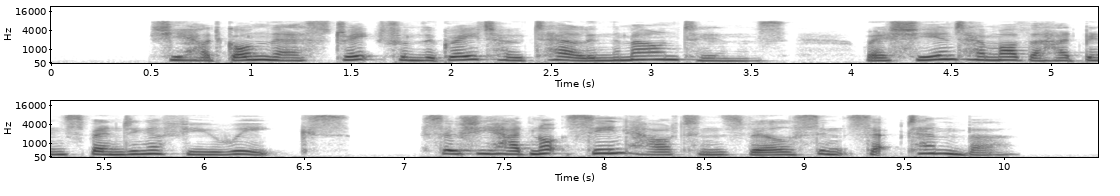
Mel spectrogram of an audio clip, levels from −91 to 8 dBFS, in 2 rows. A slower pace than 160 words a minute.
No: average, 180 wpm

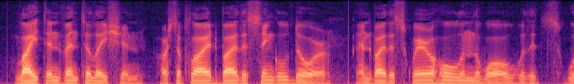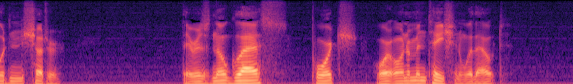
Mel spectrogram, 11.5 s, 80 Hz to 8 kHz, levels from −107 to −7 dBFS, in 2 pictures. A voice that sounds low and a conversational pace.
Yes: low, 100 Hz; average, 150 wpm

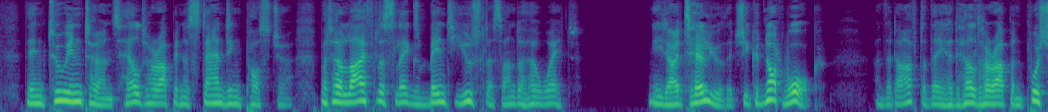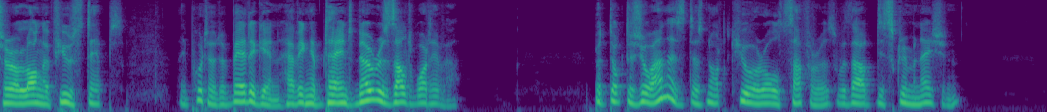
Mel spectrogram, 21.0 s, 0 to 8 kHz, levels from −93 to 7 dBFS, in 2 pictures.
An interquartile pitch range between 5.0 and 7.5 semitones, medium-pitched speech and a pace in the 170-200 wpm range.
No: average, 3.9 semitones; medium, 155 Hz; average, 185 wpm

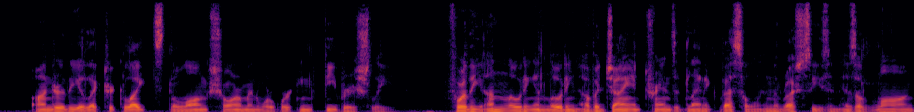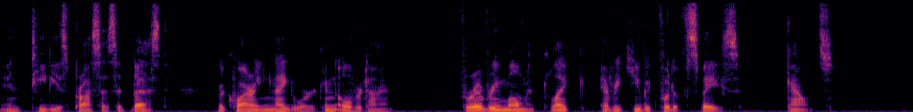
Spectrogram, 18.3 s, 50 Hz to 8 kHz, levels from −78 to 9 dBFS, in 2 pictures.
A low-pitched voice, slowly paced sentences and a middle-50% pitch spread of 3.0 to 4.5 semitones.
No: very low, 85 Hz; average, 150 wpm; average, 3.5 semitones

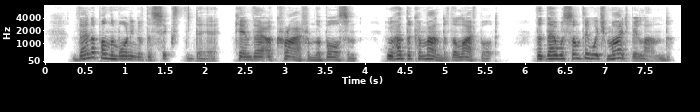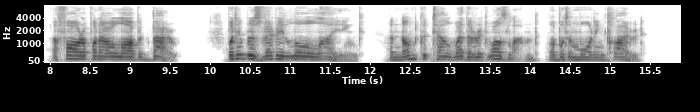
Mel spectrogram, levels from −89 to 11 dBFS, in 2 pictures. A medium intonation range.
Yes: average, 4.4 semitones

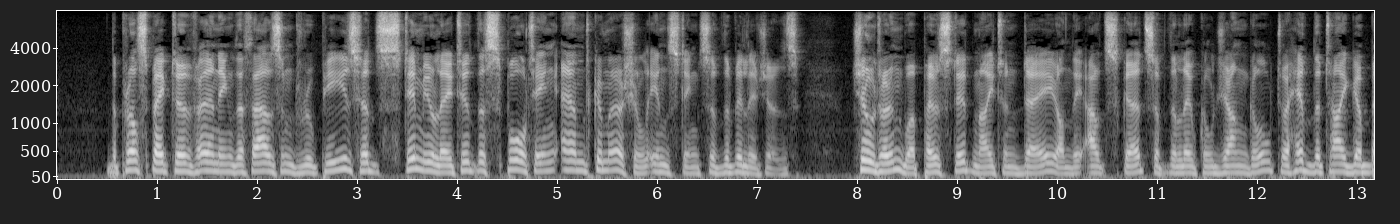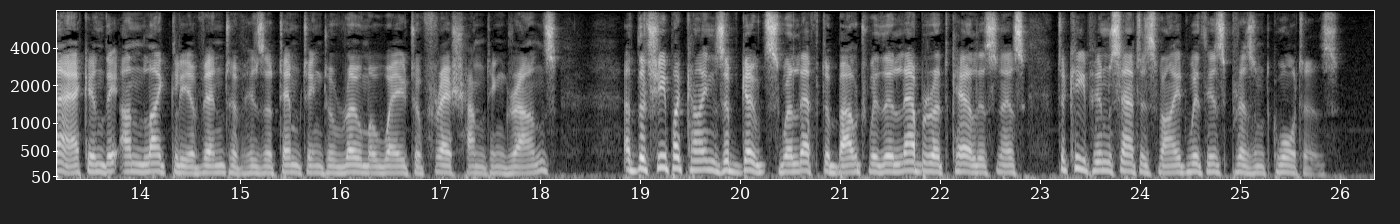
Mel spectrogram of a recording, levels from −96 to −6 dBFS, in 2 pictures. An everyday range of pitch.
Yes: average, 3.9 semitones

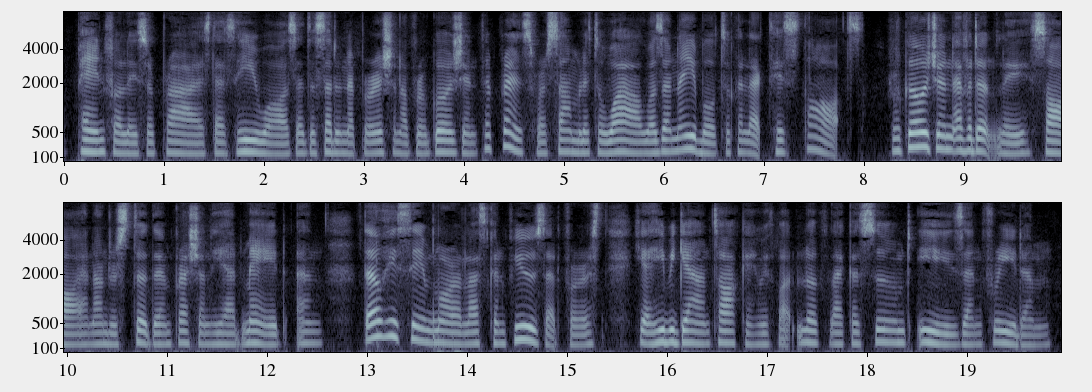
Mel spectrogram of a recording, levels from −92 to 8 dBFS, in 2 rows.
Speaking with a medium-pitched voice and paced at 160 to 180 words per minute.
Yes: medium, 170 Hz; average, 165 wpm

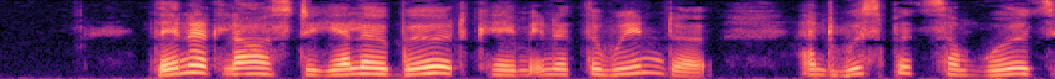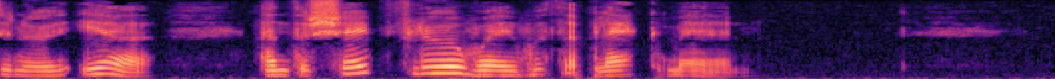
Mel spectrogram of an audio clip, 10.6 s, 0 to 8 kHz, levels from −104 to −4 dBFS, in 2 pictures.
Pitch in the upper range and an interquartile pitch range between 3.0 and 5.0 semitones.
Yes: high, 195 Hz; average, 4.0 semitones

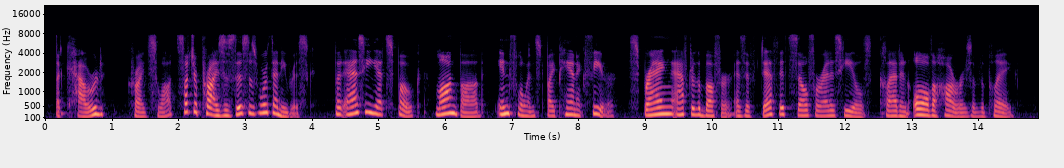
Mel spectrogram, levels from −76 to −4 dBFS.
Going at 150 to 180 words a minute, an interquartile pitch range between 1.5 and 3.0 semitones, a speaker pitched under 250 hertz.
No: average, 175 wpm; wide, 5.5 semitones; medium, 185 Hz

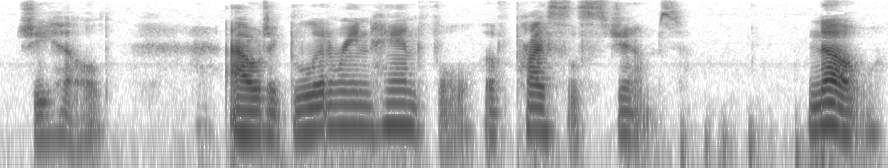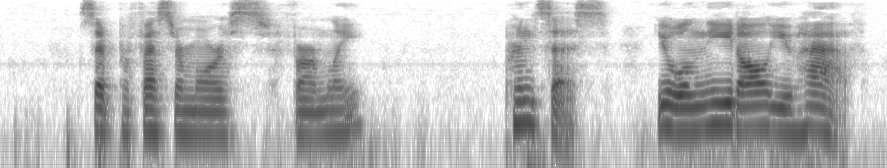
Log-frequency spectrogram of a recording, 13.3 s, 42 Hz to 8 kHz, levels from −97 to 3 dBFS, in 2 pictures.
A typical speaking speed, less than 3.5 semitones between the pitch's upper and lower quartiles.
No: slow, 95 wpm; average, 3.1 semitones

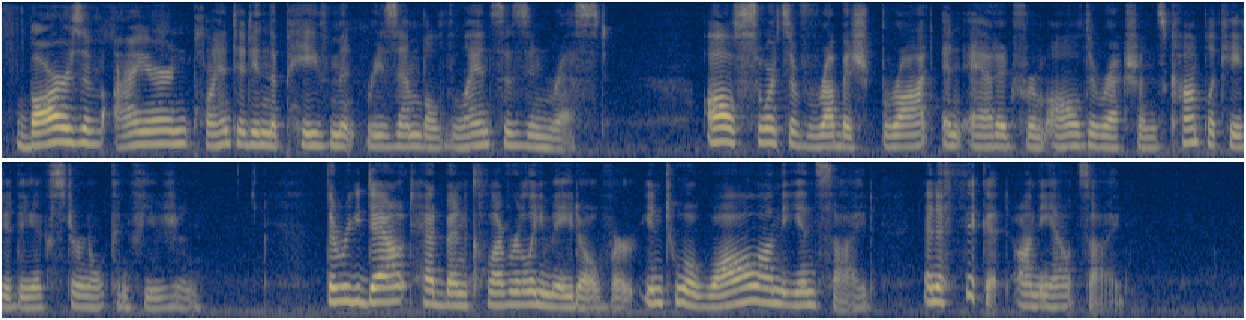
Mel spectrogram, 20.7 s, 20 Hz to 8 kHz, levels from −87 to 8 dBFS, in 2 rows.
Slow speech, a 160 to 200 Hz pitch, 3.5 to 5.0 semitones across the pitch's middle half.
Yes: slow, 125 wpm; medium, 185 Hz; average, 3.8 semitones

